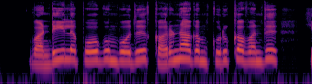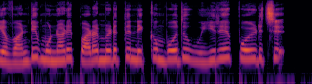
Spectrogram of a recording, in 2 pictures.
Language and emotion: Tamil, fearful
